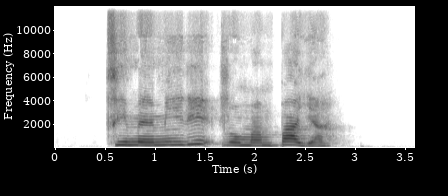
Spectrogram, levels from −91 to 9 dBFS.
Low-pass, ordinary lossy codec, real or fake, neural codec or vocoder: 10.8 kHz; Opus, 16 kbps; real; none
